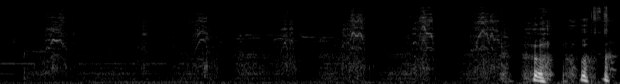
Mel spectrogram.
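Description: WPL B24 1/16-scale RC crawler clambering over dried mud ruts: faint, broken scrabbling and rasping from its tyres and drivetrain. Near the end a man gives two loud, short, falling vocal sounds as he starts to laugh.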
